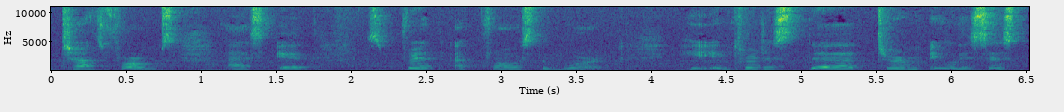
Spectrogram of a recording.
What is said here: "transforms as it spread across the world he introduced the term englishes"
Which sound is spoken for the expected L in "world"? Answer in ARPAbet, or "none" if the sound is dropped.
none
